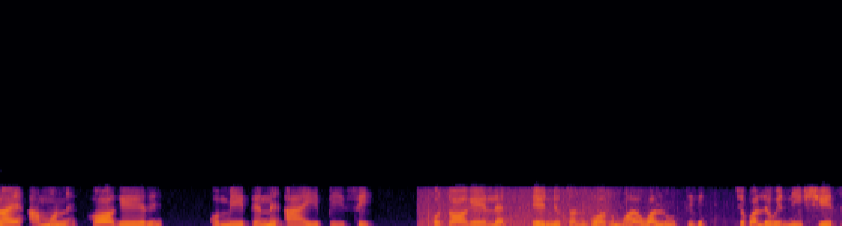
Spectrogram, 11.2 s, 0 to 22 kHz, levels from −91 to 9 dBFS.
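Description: A telephone speech recording carried over a G.711 A-law line, band-limited to roughly 150 Hz to 3.7 kHz, shows four kinds of fault. Noise suppressor artifacts run throughout: steady background is pulled down by about 20 dB between phrases and swells back under them. Speech cut by the noise suppressor hits at 0.94 to 1.25 s (drops of about 20 dB) and 9.02 to 9.4 s (about 17 dB). Roughly a tenth of a second of soft speech sinks with the noise, which sets it apart from a network dropout because the sound fades rather than stopping abruptly. Bit errors on a digital phone line give sharp isolated ticks at 1.42 s and 10.64 s. Each error corrupts a single sample, from a tiny fraction of flipped bits, heard as a click over intact speech rather than a gap or smear. Noise suppressor catching up follows the room noise jumping by about 22 dB near 5.5 s. From 5.55 to 8.21 s the louder background leaks through with only about 7 dB of reduction and then gradually sinks over about 2.7 s, a slow settling that distinguishes it from the constant pumping of the suppressor elsewhere.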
